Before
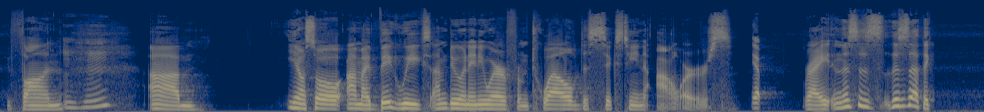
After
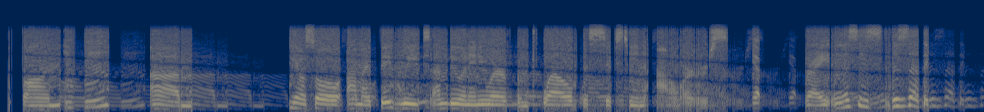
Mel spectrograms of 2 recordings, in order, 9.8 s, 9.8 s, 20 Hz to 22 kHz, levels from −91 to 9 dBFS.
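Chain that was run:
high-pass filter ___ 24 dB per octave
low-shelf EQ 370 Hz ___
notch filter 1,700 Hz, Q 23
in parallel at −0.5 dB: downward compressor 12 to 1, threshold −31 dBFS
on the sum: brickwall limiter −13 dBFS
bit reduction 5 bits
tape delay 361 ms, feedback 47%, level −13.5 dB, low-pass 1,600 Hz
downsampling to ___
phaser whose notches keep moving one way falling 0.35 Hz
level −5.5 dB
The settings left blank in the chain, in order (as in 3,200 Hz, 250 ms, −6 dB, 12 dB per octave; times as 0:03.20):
290 Hz, +3 dB, 16,000 Hz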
